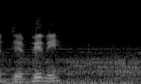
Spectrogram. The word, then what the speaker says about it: de Vigny: Mademoiselle Justine Flaubert, who is, according to rumors, romantically involved with Monsieur de Vigny. I think is how you would pronounce that in a French accent.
